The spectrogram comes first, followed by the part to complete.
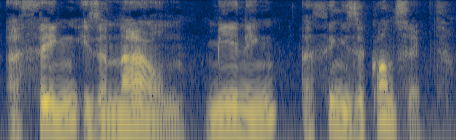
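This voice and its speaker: A man of ordinary middle pitch speaks while walking a forest path outdoors, recorded on a portable mic. He thinks aloud with frequent pauses and fillers, then pushes his voice up and louder when he reaches a point he cares about. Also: sing-song, slightly rough, no room sound. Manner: thoughtful, many pauses and fillers, rising emphasis on key points. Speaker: nature video essayist. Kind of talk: reflective walking monologue.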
